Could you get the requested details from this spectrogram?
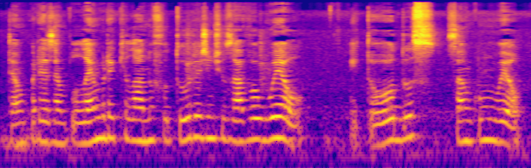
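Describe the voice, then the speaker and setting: A woman English teacher giving an online lesson, explaining patiently, repeating words slowly for pronunciation and often checking in with her listeners. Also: medium pitch, steady tone, mellow, slight background noise.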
